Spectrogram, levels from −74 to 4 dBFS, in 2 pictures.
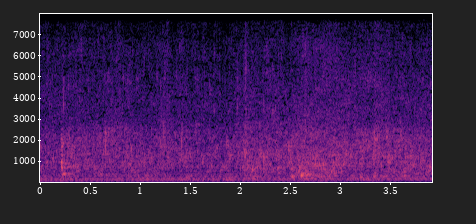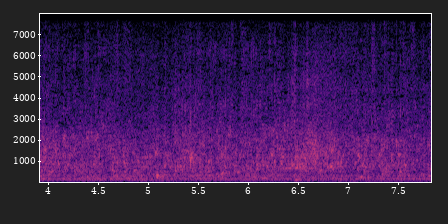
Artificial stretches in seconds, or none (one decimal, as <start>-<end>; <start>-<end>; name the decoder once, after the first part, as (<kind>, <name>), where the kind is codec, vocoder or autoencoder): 2.8-3.5 (codec, DAC); 4.6-5.3; 6.4-7.1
